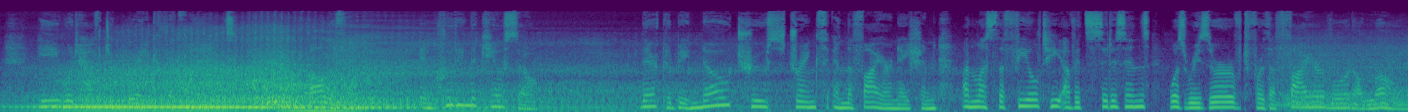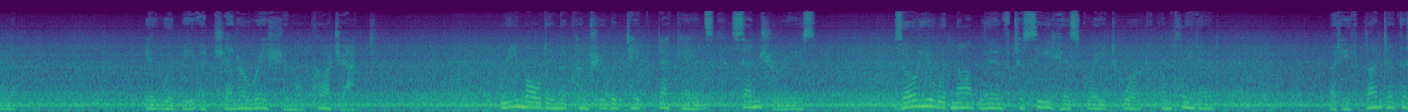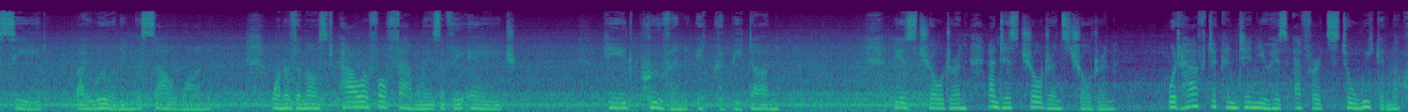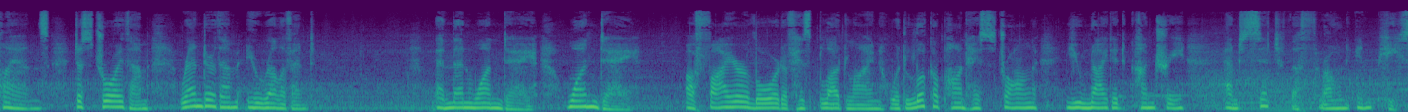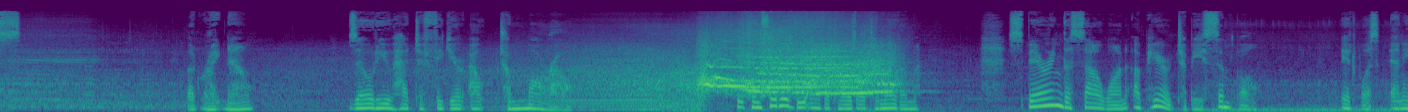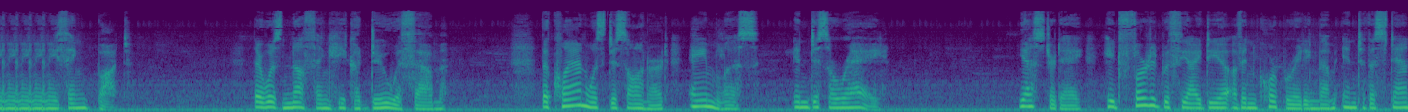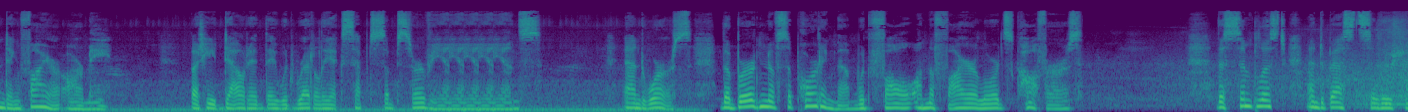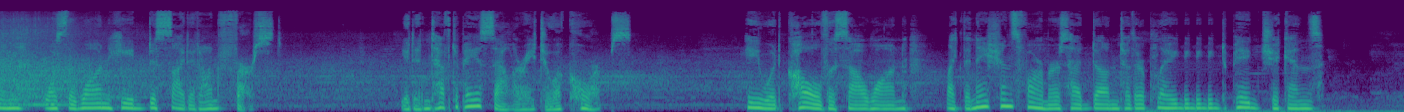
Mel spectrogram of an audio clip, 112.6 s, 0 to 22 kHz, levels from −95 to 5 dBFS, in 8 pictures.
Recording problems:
traffic noise; very loud; throughout; 2 dB above the speech
chatter from many people; faint; throughout; 30 dB below the speech
audio stuttering; at 1:10, at 1:29 and at 1:50

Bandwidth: 14.5 kHz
